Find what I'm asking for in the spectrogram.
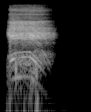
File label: Electric cheese grinder; cooking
